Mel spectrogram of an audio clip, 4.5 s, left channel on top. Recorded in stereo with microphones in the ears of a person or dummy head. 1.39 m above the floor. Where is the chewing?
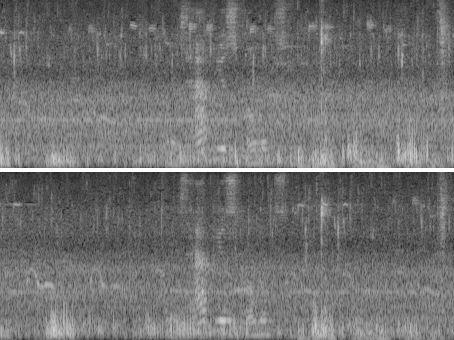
10° right (ahead or behind), 2 m.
